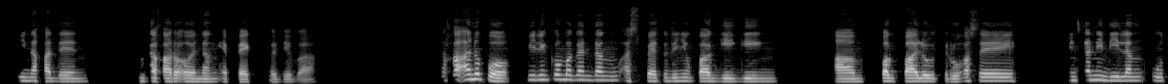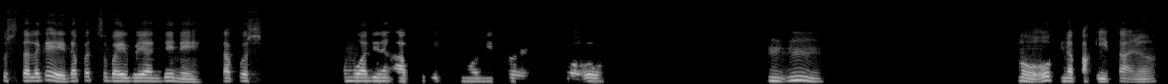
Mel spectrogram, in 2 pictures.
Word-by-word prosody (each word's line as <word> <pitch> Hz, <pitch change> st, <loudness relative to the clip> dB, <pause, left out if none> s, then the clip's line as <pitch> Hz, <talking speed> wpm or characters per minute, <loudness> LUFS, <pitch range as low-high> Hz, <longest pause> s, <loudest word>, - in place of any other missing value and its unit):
pinaka 165 Hz, -3 st, -1 dB
din 140 Hz, 0 st, -2 dB, 0.5 s
magkakaroon 145 Hz, -1 st, +3 dB
ng 130 Hz, 0 st, -1 dB
epekto, 120 Hz, -2 st, -3 dB
'di 115 Hz, +1 st, -8 dB
ba? 110 Hz, 0 st, -9 dB, 1.3 s
Tsaka 225 Hz, -, +4 dB
ano 245 Hz, +1 st, +6 dB
po, 145 Hz, -5 st, +7 dB, 0.2 s
feeling 215 Hz, 0 st, -2 dB
ko 230 Hz, -, +1 dB
magandang 205 Hz, -3 st, 0 dB
aspeto 160 Hz, -1 st, -1 dB
din 160 Hz, +1 st, -1 dB
yung -, -, -12 dB
pagiging, 140 Hz, -1 st, +1 dB, 0.6 s
um, 135 Hz, 0 st, +3 dB, 0.2 s
pag-follow 145 Hz, -1 st, +6 dB
through. 140 Hz, -2 st, -3 dB
Kasi 170 Hz, 0 st, +2 dB, 0.6 s
minsan 205 Hz, +4 st, -1 dB
hindi 190 Hz, -3 st, +1 dB
lang 180 Hz, 0 st, 0 dB
utos 170 Hz, -2 st, -6 dB
talaga, 170 Hz, +3 st, -1 dB
eh, 190 Hz, -7 st, +4 dB
dapat 170 Hz, +2 st, -3 dB
subaybayan 155 Hz, -2 st, +1 dB
din, 165 Hz, 0 st, -2 dB
eh. 125 Hz, -2 st, -1 dB, 0.3 s
Tapos 155 Hz, +1 st, -3 dB, 0.8 s
kumuha 165 Hz, -1 st, +2 dB
din 160 Hz, 0 st, -1 dB
ng 160 Hz, -1 st, -5 dB
update, 305 Hz, -, -5 dB, 0.2 s
i-monitor, 140 Hz, +2 st, -8 dB, 0.5 s
oo. 150 Hz, -2 st, -1 dB, 1.6 s
Mm. 165 Hz, -2 st, -2 dB, 2.0 s
Oo, 160 Hz, +3 st, +3 dB
pinapakita 145 Hz, -2 st, -3 dB
'no. 120 Hz, +2 st, -6 dB
155 Hz, 110 wpm, -24 LUFS, 140-170 Hz, 2.0 s, po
